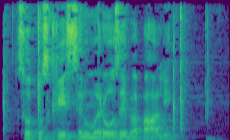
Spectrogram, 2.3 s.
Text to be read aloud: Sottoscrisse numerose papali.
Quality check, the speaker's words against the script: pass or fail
pass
